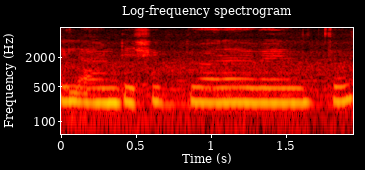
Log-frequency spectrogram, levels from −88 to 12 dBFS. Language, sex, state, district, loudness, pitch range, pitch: Telugu, male, Andhra Pradesh, Chittoor, -31 LUFS, 240-250 Hz, 245 Hz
